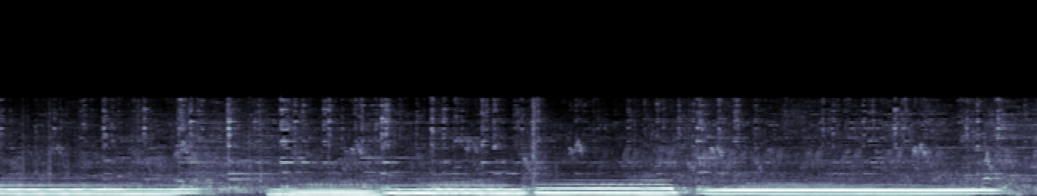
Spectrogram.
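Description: A pair of wooden alphorns playing a slow tune of long held notes, with brief pauses for breath between phrases; the last note is held for about three seconds.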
